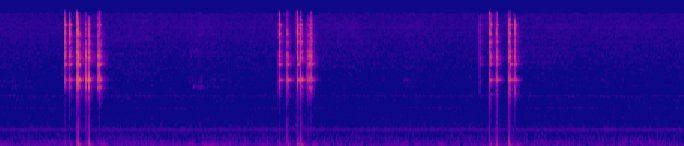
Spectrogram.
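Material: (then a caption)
Glazed ceramic. Long gold nails on both hands tap a hollow, glazed white ceramic canister with a lemon print. Four quick clusters of bright, clinking taps come at roughly even intervals, with the last cluster cut off at the end. Each tap is sharp and dies away almost at once over a faint steady hum.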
